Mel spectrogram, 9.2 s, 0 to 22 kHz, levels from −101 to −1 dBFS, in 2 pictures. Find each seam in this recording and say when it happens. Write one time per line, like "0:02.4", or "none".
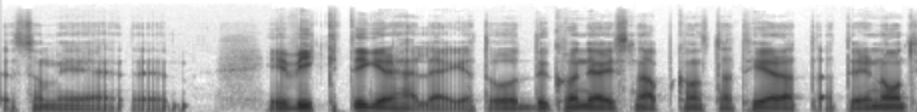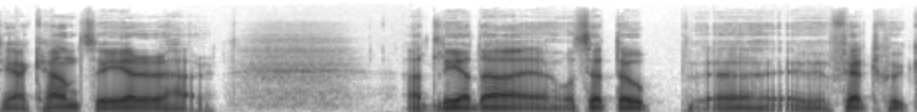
none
